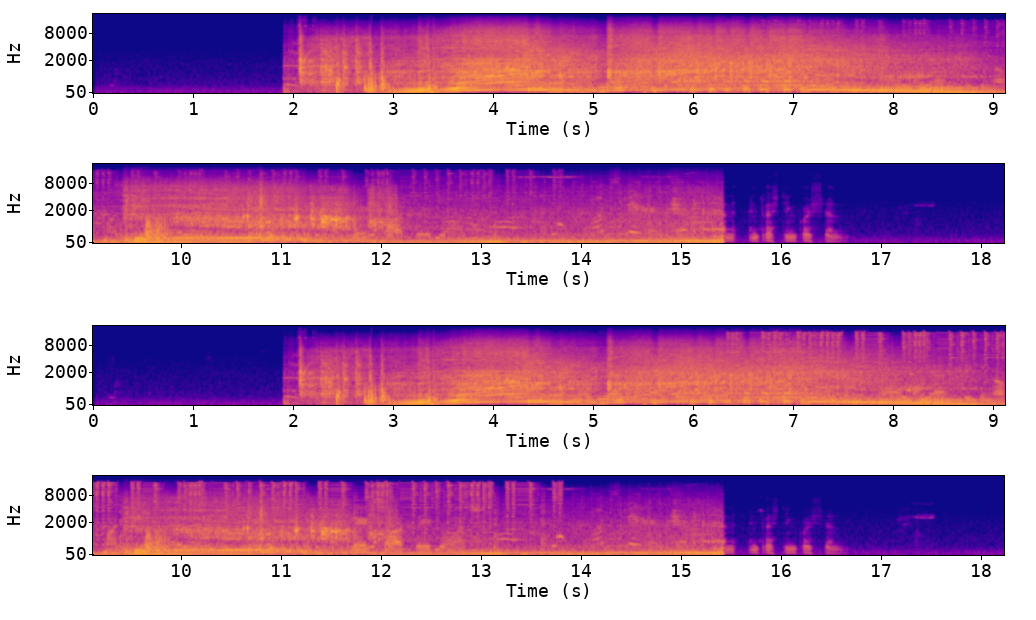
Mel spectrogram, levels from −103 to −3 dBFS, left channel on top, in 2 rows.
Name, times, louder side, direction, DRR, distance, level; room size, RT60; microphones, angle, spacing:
Accelerating revving vroom, 1.9-15.4, left 2 dB, 10° left, 0.4 m, -26 dB
voice 1, 4.7-10.8 11.5-13.0, right 5 dB, 75° right, 0.6 m, -39 dB
sound 1, 6.3-13.8, right 8 dB, 40° right, 0.7 m, -40 dB
voice 2, 14.8-16.7, left 2 dB, 40° left, 4.1 m, -47 dB
head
